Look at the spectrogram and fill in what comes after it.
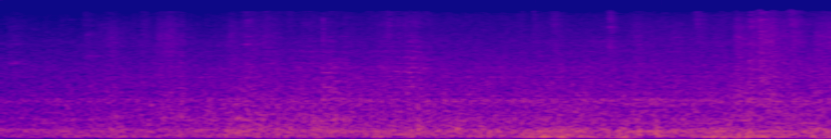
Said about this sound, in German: Und was bleibt, ist das monotone Rauschen des Zuges.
